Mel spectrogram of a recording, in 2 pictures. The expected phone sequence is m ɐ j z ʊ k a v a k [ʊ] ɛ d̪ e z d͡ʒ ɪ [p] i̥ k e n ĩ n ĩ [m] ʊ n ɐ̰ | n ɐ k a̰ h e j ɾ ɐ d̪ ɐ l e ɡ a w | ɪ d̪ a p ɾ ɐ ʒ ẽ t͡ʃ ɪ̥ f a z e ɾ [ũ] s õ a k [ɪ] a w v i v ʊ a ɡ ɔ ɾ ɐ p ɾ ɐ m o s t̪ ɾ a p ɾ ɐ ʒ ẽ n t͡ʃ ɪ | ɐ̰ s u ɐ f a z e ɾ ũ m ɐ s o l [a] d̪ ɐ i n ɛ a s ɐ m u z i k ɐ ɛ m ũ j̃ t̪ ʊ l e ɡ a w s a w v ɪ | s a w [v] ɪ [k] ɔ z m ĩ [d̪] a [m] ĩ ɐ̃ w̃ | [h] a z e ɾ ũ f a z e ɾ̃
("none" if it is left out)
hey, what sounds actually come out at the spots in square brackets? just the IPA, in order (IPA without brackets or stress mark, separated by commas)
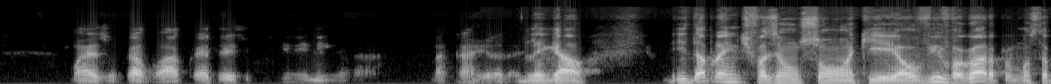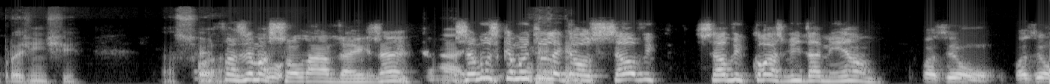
ʊ, p, ɲ, ũ, i, a, v, k, d̪, m, f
